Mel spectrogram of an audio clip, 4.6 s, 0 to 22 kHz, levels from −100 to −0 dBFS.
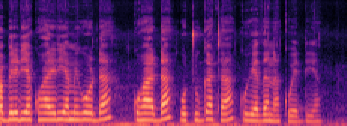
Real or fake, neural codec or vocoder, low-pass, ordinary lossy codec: real; none; none; none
